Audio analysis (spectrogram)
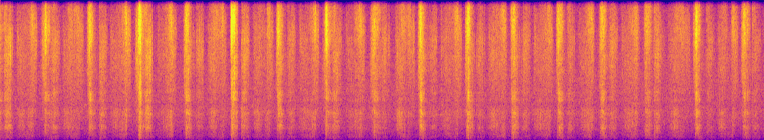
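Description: Fingertips scratch and tap the surface of solid, weathered wooden bench plank boards right beside a small microphone lying on the wood. A steady run of short, dry taps rises out of a bright, scratchy rasp, quiet overall with almost no low end and each tap dying away almost instantly.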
